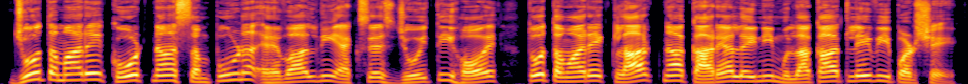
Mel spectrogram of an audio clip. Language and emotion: Gujarati, neutral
